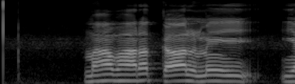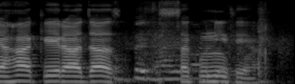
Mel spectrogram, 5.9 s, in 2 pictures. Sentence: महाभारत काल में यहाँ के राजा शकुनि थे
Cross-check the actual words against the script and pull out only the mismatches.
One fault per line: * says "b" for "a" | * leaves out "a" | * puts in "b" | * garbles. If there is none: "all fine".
all fine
